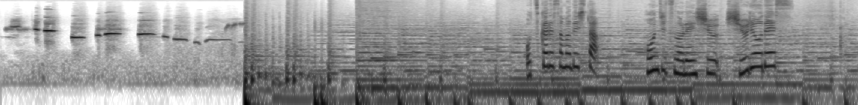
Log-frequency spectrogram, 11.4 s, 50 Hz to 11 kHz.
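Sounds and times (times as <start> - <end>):
person whistling a cheerful tune: 0.2 - 3.1
instrumental music track: 3.2 - 11.4
speech: 7.0 - 10.5.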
